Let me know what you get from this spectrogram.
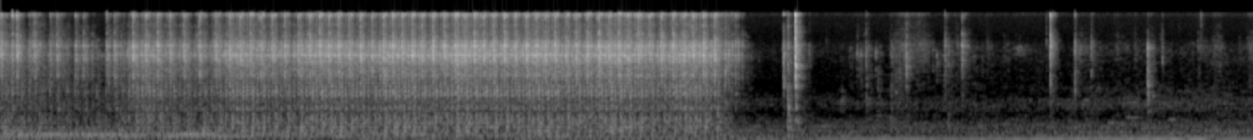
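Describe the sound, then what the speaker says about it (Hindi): A sewing machine stitches through thick cloth with a rapid, continuous mechanical rattle for several seconds, then stops abruptly, followed by a sharp click and a few light handling sounds. "ये मोटा कपड़ा का आवाज़ है, थोड़ा आवाज़ रहती है मोटा कपड़ा पे"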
